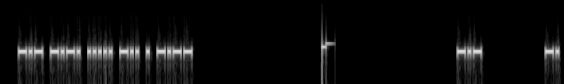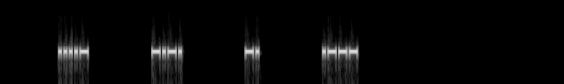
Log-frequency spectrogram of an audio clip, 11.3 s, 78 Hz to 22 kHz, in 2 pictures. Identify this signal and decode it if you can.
Morse code, heard as a keyed tone, about 44 wpm, spaced as for 19 wpm, 700 Hz. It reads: KC5DEY KN4CNJ
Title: USA Call Signs - 8x Character Spacing - 45wpm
